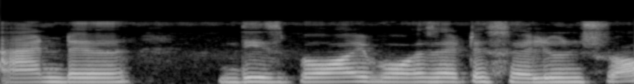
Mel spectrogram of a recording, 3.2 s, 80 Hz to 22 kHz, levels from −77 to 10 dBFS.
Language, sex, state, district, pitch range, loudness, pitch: English, female, Punjab, Fazilka, 195-200 Hz, -14 LUFS, 200 Hz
